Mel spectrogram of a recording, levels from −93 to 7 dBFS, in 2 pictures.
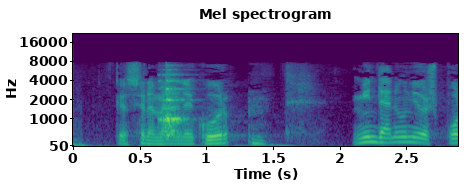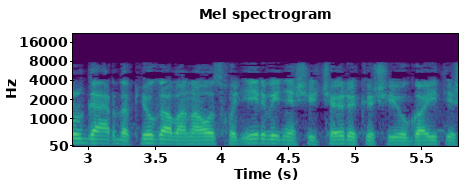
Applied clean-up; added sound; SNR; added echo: none; Bowed string instrument; -5 dB; none.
